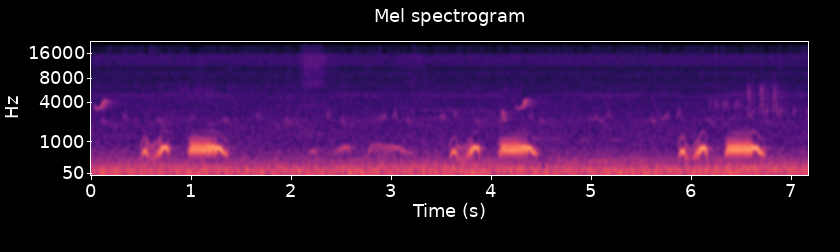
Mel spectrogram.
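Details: Steady cooing from a wild spotted dove with a black-spotted collar at a ground-decoy trap, three phrases of rapid short notes and a sustained deep coo, light high chirps of other birds in the background.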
